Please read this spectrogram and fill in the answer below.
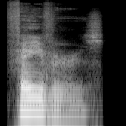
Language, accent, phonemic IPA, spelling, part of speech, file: English, US, /ˈfeɪ.vɚz/, favours, noun / verb, En-us-favours.ogg
- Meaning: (noun) plural of favour; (verb) third-person singular simple present indicative of favour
